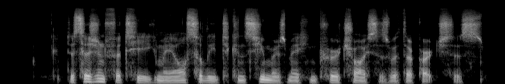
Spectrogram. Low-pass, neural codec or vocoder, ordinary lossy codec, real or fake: 14.4 kHz; none; Opus, 64 kbps; real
